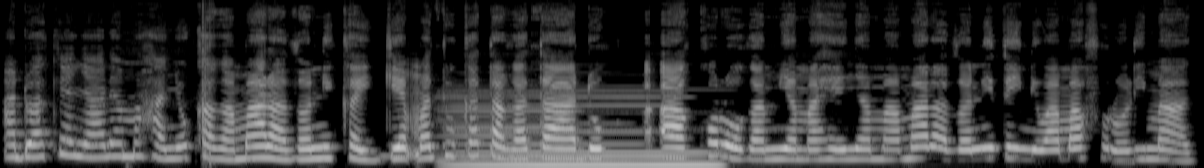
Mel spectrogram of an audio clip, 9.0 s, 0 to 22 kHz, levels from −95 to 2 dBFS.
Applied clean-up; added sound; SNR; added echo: classical method Wiener filter.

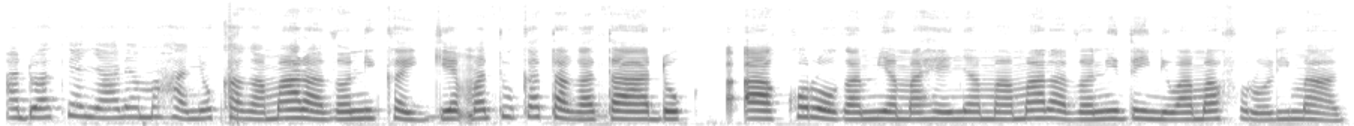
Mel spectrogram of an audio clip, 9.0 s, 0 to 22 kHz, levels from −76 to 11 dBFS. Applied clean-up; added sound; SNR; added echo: none; none; none; none.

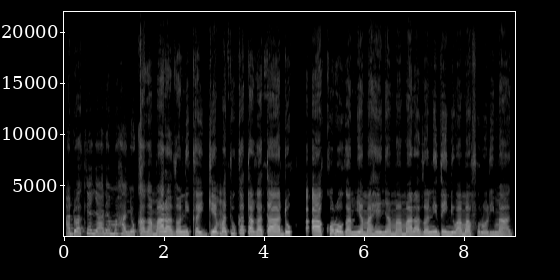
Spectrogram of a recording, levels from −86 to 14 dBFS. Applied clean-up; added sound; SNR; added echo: neural mask model Resemble Enhance denoiser.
